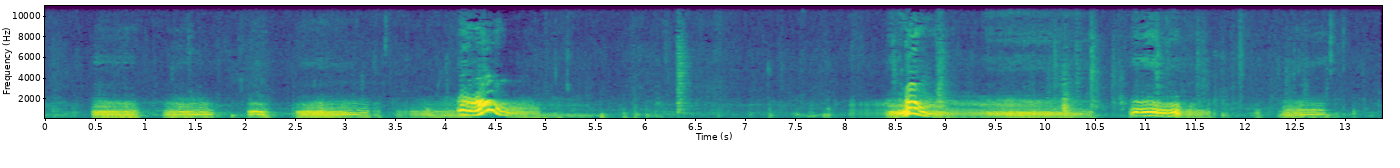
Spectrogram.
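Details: Magyar Vizsla hunting dog from old working lines voicing rich harmonic whine-howls in short bursts about one second apart, with two louder rising yelps near four and nine seconds.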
